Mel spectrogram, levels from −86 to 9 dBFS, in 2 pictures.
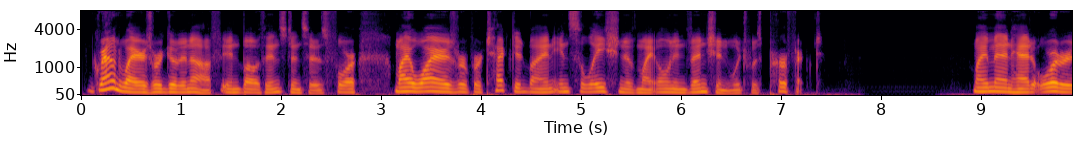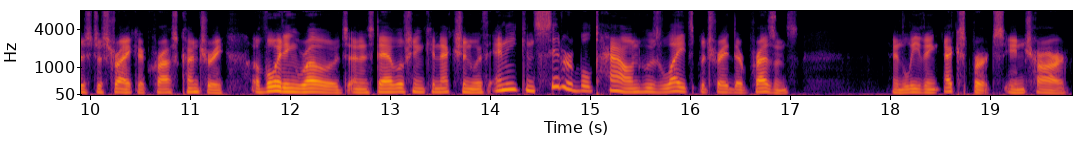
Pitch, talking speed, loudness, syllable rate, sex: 125 Hz, 150 wpm, -19 LUFS, 5.3 syllables/s, male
